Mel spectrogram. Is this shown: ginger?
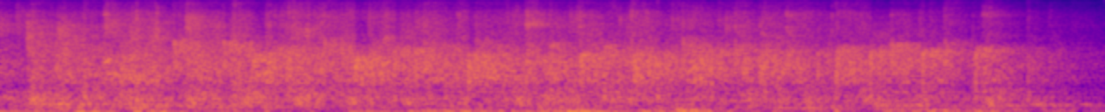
no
